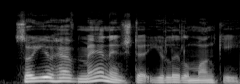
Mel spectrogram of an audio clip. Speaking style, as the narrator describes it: he exclaimed

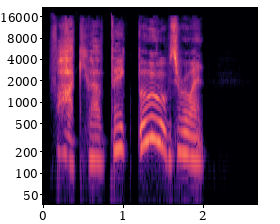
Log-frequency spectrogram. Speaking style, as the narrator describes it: she gasps

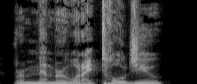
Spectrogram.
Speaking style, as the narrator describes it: Jansen growls at her in response

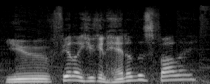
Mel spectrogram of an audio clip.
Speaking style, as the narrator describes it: said Abigail

